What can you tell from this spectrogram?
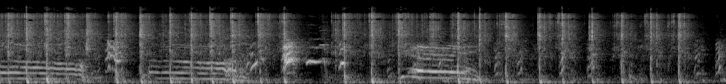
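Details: Two-month-old Belgian Malinois puppy in training: high, drawn-out whines with steady tones that bend downward, several in a row, over clicking and rattling noise and background music.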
